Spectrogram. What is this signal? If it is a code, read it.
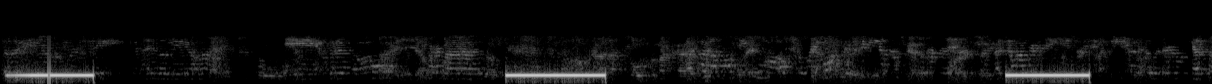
Ringback tone (Europe, 425 Hz), with speech.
